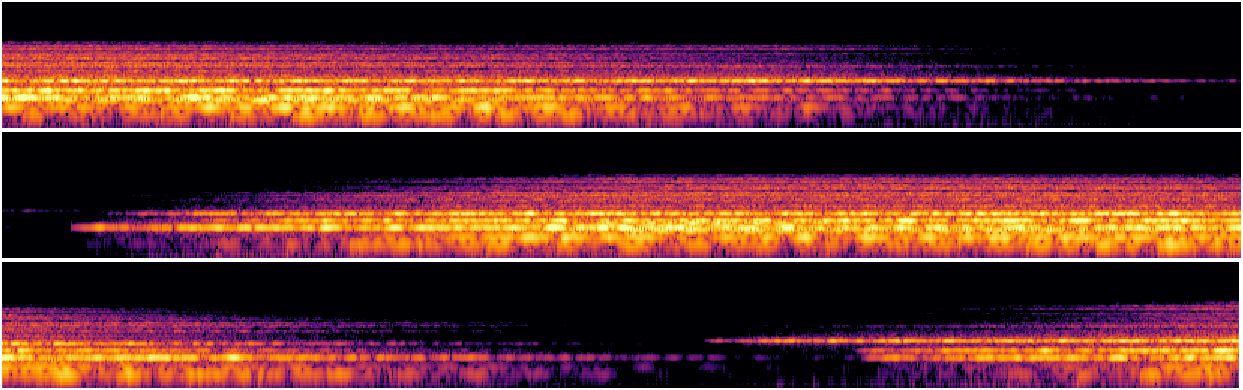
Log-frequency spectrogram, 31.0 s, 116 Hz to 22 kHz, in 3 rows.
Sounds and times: synthesizer 0:00.0 - 0:08.7
synthesizer 0:10.9 - 0:25.1
synthesizer 0:26.6 - 0:30.9

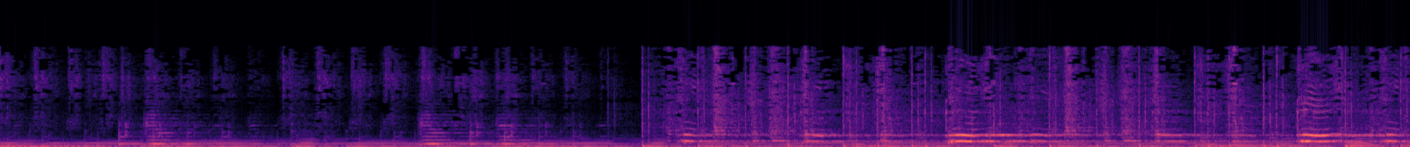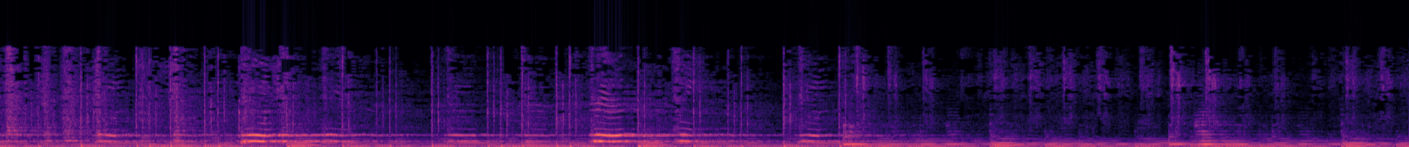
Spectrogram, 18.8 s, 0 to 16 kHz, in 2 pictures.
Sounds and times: Bass 0:00.0 - 0:18.7
Violin 0:00.0 - 0:18.7
Vocal 0:04.4 - 0:15.7
Flute 0:04.4 - 0:16.1

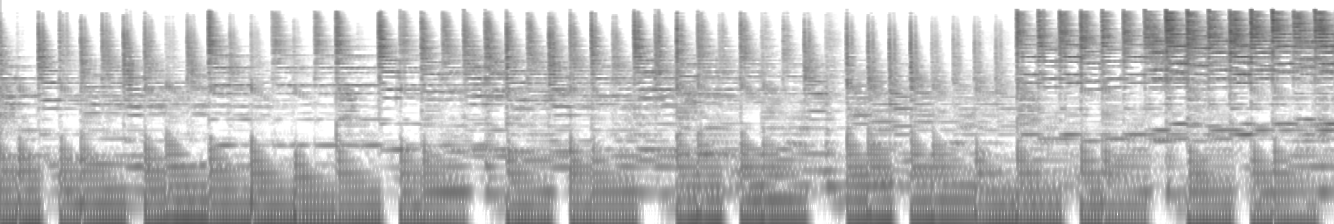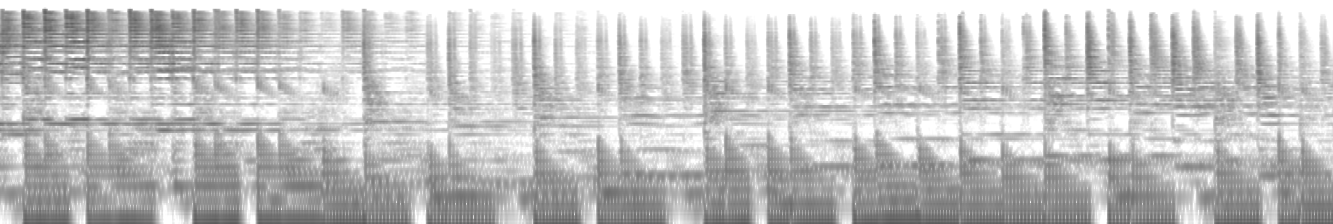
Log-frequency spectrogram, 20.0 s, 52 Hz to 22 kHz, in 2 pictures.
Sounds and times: Bass 0:00.0 - 0:20.0
Drums 0:00.0 - 0:20.0
Synth 0:06.5 - 0:15.0

